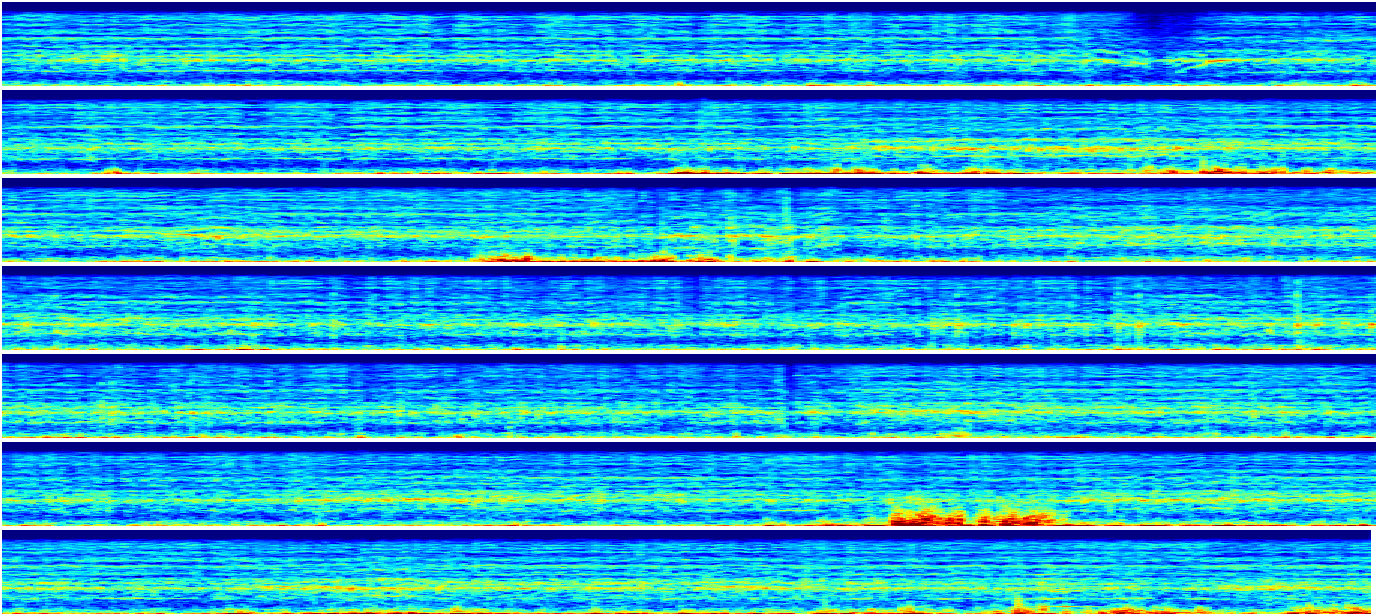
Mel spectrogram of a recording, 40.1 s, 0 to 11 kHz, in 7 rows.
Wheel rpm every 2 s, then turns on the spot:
160, 160, 130, 160, 160, 160, 160, 160, 160, 160, 160, 160, 160, 160, 160, 160, 160, 160, 160, 160.
none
